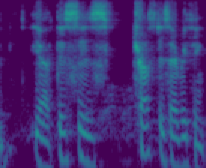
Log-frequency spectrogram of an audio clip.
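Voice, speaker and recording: Fairly even intonation from a man with an Australian accent. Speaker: economic commentator. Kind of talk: interview. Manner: hesitant, with fillers.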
